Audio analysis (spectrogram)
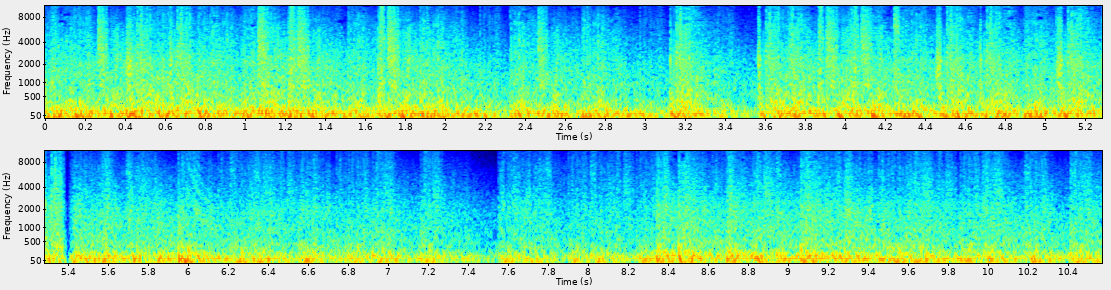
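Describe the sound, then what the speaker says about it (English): Sustained area-fire gun bursts and booming autocannon blasts rake a wood line in the Combat Mission Cold War video game, loud, dense and rapid, with explosions mixed into the continuous barrage. "The long, oscillating bursts blindly rip deep into the wood line."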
